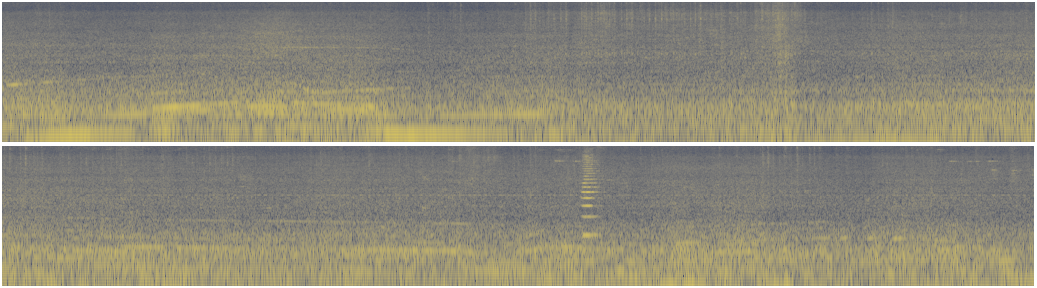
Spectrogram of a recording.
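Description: City bus running in traffic, heard from inside the cabin: a low engine or motor hum whose pitch steps up and down as the bus speeds up and slows, over road noise. A short horn toot sounds about three-quarters of the way through.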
